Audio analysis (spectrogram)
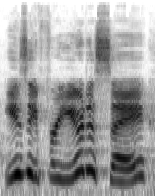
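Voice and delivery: high, loud retort mid-fight; indignant retort. Acted. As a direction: throw it back at the attacker. Retort during sword fight.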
